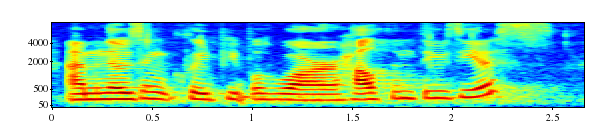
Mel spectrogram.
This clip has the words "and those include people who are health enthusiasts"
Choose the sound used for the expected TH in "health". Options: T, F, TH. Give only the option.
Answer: TH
